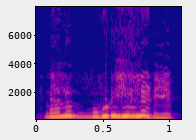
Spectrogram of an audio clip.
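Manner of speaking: crying out, high and loud; husband breaking into loud tears. Acted. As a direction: sob it out, at the end of his rope.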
